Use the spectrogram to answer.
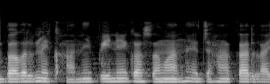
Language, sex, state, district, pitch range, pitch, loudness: Hindi, male, Chandigarh, Chandigarh, 130-135 Hz, 130 Hz, -18 LUFS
